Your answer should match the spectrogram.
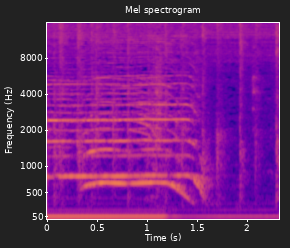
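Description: Amplified live rock band holding sustained electric guitar notes over a low bass drone. The low drone drops away just over a second in, and the guitar notes bend down in pitch and fade out soon after.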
